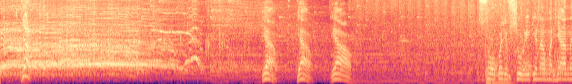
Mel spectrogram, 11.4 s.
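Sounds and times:
crowd cheering and shouting: 0:00.0 - 0:06.2
speech: 0:05.2 - 0:07.2, 0:09.7 - 0:11.4.

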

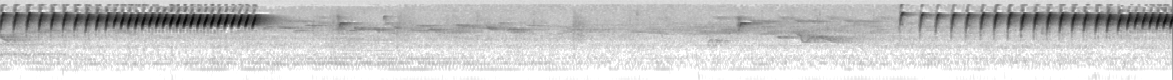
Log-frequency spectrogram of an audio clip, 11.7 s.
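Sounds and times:
Phylloscopus sibilatrix wood warbler buzzy shivering trill: 0:00.2 - 0:02.6, 0:09.6 - 0:11.7.

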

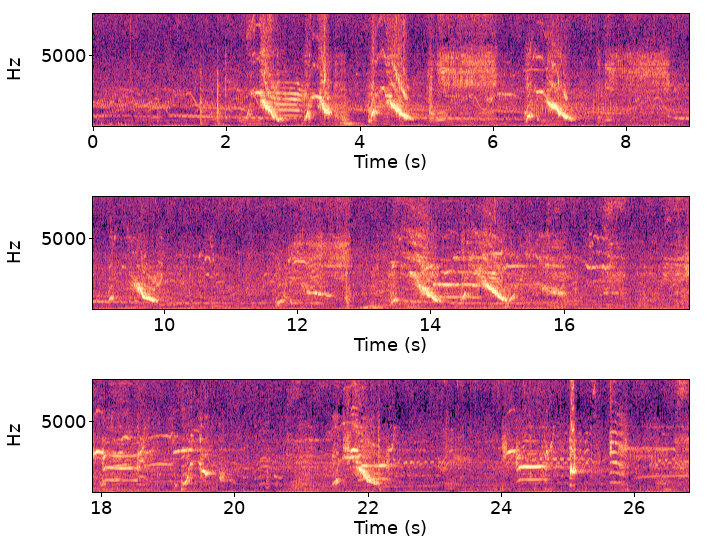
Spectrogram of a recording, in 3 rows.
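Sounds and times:
beluga whale whistles and trills: 0:00.0 - 0:26.8.

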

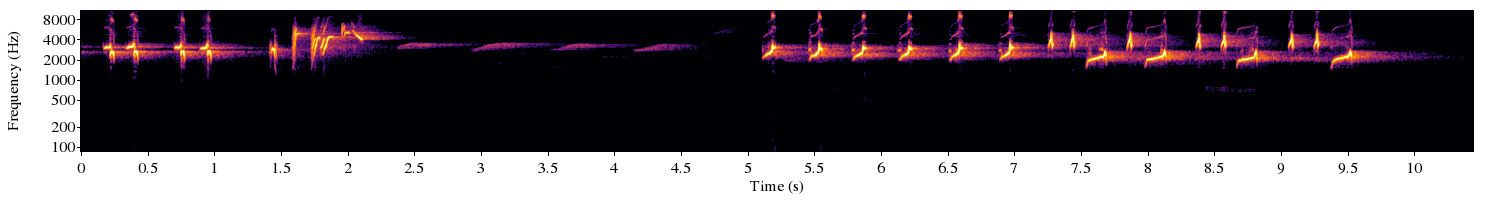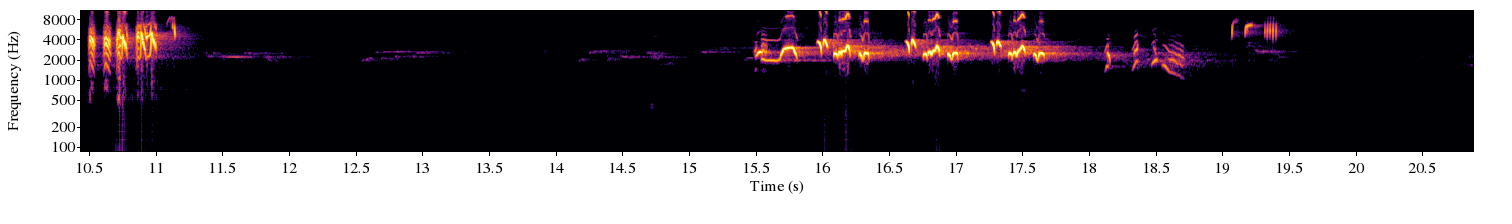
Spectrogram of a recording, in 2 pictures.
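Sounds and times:
song thrush singing: 0:00.0 - 0:20.8.

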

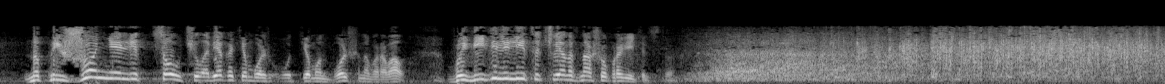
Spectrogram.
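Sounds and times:
speech: 0:00.2 - 0:07.3
laughter: 0:06.8 - 0:09.8
audience applause: 0:07.6 - 0:11.6.

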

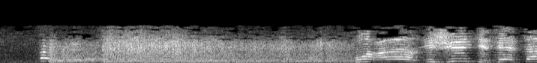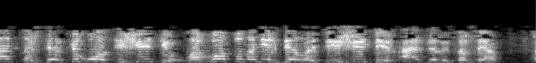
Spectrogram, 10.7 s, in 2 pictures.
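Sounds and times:
heavy gunfire during a firefight: 0:00.4 - 0:05.2
speech: 0:03.6 - 0:10.7.

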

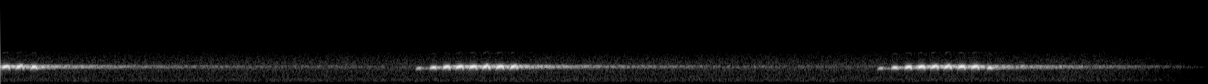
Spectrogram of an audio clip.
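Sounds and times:
Tengmalm's owl song of rapid pulsed low hoots: 0:00.0 - 0:02.4, 0:04.2 - 0:07.0, 0:08.8 - 0:11.5.

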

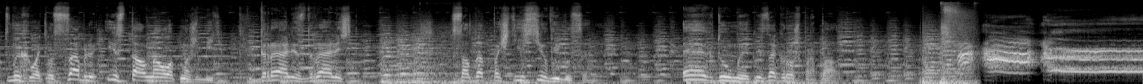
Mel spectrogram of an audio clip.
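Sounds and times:
speech: 0:00.1 - 0:08.6
rooster crowing: 0:09.8 - 0:11.4.

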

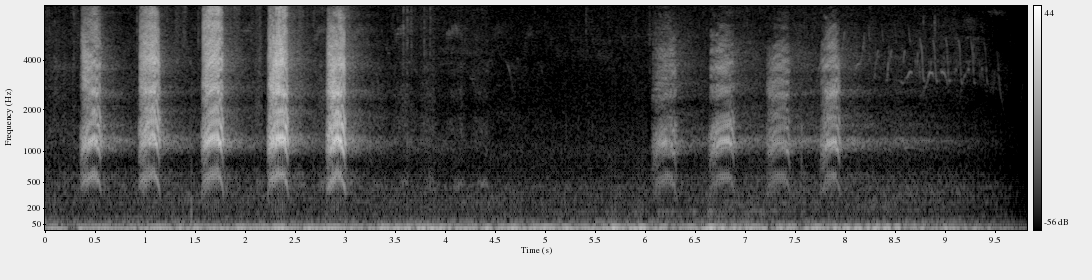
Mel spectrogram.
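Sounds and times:
raven giving harsh caws: 0:00.4 - 0:03.4, 0:06.1 - 0:08.4.

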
